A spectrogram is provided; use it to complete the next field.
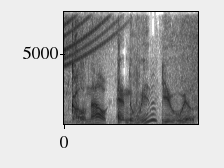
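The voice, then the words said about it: Yoda character voice impression. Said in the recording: “You heard Yoda.”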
